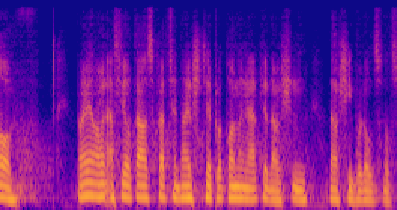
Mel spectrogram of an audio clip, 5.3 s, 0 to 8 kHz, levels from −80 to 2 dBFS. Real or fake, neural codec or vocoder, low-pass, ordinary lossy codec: fake; codec, 16 kHz, 0.5 kbps, FreqCodec, larger model; 7.2 kHz; MP3, 48 kbps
